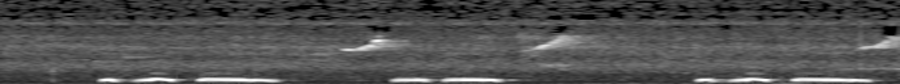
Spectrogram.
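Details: Trained decoy Spotted dove used to lure wild doves in Kepulauan Riau, Indonesia, back after its moult, cooing a soft low three-note phrase three times, with faint high chirps of other birds.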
